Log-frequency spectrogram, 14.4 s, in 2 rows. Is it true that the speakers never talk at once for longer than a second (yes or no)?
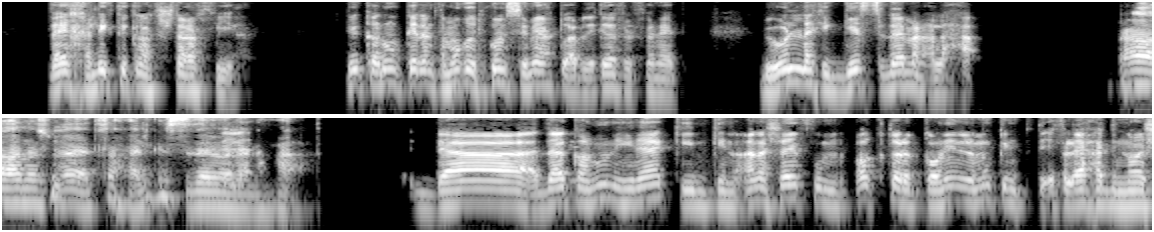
yes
